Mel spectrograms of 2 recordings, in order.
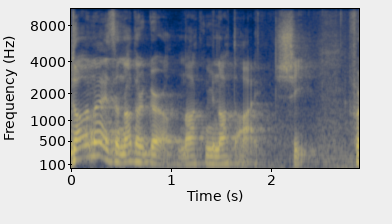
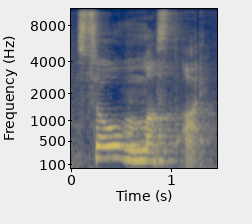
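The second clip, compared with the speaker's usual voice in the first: slow, careful model line; teacher models the reply slowly; slow model answer; much slower than usual. Shown as a demonstration. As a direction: say it slowly for students. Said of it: "I say".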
